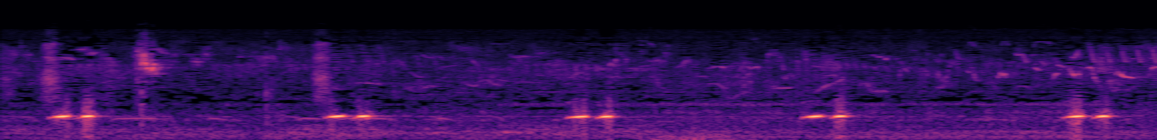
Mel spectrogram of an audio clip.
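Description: Hoopoe calling: a low two-note "hoop-hoop", repeated five times about every two seconds. Small birds chirp faintly in the background.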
